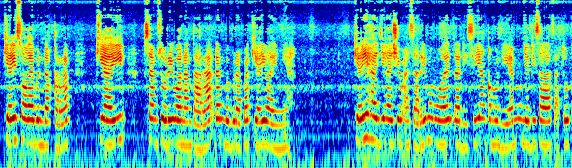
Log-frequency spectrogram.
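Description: Young woman student reading a class text aloud, level and even, slightly high voice. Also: a little hiss or hum, poor audio.

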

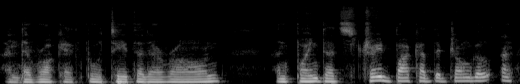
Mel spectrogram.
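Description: A father improvises a bedtime story in a very dark, mellow, husky voice. He uses simple, repeated phrases and puts questions to his young listener. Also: mid-range voice, flat delivery, measured pace. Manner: simple repetitive phrasing, prompts the child with questions.

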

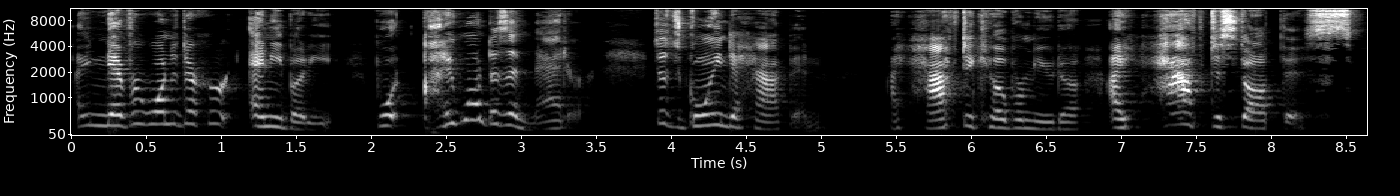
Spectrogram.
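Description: A woman's voice: a little high, expressive, normal speed, pushed and bright. A woman voicing an anguished young female ice dragon in a fantasy story, impassioned and dramatic. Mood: desperate, tormented.

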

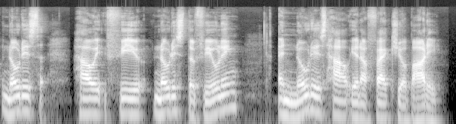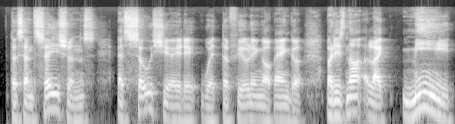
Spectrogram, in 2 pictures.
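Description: An older man from Vietnam, a Buddhist monk, calmly giving a dharma talk over a video call, speaking slowly and patiently with frequent restarts. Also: on the low side. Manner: calm, slow and patient, with restarts. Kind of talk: dharma talk answering questions. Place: plain-walled room at home.

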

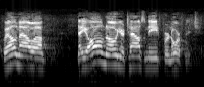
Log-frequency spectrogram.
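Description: Actor as folksy, higher-voiced young western con man. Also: normal speed, natural voice. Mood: sheepish, stalling. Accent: American. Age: young adult. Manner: hesitant, folksy, stalling. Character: smooth-talking young Old West con man, sheepishly genial. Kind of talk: 1960s television western acting. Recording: dull old TV film soundtrack, faint noise.

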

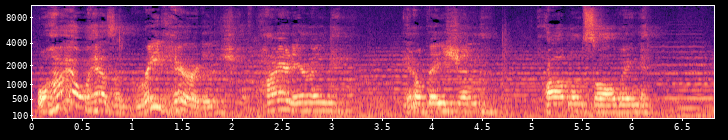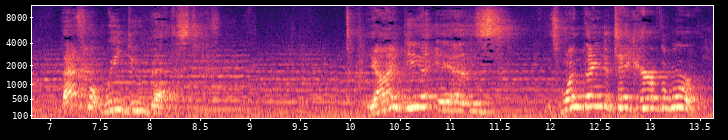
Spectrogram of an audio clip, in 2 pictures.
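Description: A man's voice: sits high, animated, slow, pauses often, over music. A man giving an emphatic, preacher-like congratulatory speech at a podium in an auditorium. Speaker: ceremony speaker. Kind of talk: inspirational speech. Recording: echoey hall, distant mic.

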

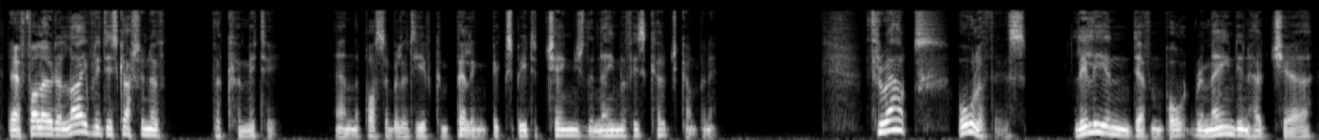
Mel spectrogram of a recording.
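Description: A man narrates a mystery novel in a fairly low voice. His reading is measured and expressive, in a polished literary style. The sound is close and very dry, with no room on it. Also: no room sound. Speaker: audiobook narrator.

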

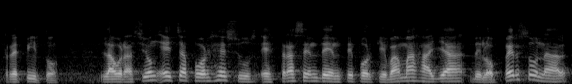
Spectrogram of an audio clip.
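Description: A man in his forties preaching a sermon while seated at a desk, measured and emphatic, repeating key phrases. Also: fairly high pitch, expressive, darkish tone. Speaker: pastor. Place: small church stage with painted mural, indoors. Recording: slightly dull lo-fi sound.

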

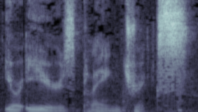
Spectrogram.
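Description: A man's voice: a bass voice, drawn-out words, heavy background noise, exaggerated voice. An actor playing a sly, manipulative man who feigns sickness, wheedling and goading in a horror audio drama. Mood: pained. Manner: wheedling, swinging between groans and goading.

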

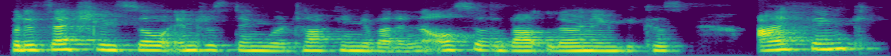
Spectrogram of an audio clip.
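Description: A woman's voice: medium pitch, fairly even intonation, fast talker. A woman in her thirties, a native German speaker, chatting reflectively as an actress and life coach over a video call. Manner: reflective, chatty, many filler "like"s. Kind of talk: casual video-call interview. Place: home room with bare wall. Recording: roomy lo-fi video-call audio.

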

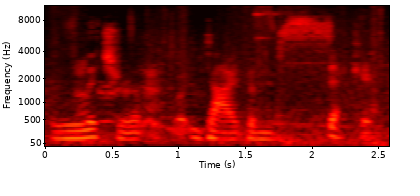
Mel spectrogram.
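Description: A man's voice: mid-range voice, fairly even intonation, a little slow. A young man playing a video game with a friend, sarcastic and sweary, groaning in mock despair. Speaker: co-player. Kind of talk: casual gaming chat. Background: loud game music.

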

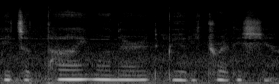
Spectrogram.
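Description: A woman whispering softly and breathily close to the mic in a gentle, soothing ASMR spa roleplay. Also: mid-range voice, flat delivery, rough recording. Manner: gentle, soothing, unhurried instructions. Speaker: ASMR artist playing a spa therapist. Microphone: close microphone. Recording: faint background noise, ambient sound.

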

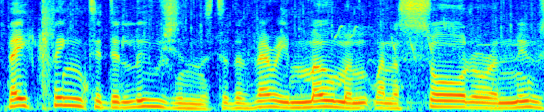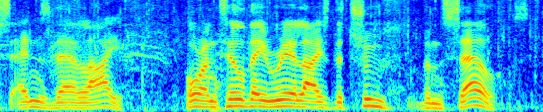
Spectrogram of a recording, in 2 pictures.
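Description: An actor voicing an old elf forest scout in a video game, grave and weary, speaking in measured, formal phrases. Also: male voice, on the high side, close to an everyday voice. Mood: bitter, resigned. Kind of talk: video game dialogue acting. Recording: clear ambient noise behind.

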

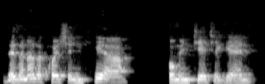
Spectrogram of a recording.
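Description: A man from Tanzania whose first language is Swahili, giving an online presentation and answering questions, halting with many fillers and restarts. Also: mid-range voice, steady tone. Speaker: webinar presenter, incubator CEO. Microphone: laptop mic on a video call. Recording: roomy, dull webinar audio.

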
